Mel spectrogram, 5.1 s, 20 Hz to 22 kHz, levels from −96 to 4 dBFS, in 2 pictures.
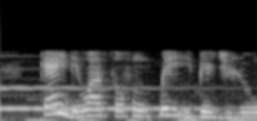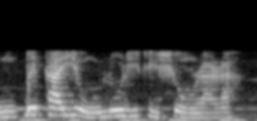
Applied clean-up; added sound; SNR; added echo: none; Chink, clink; 15 dB; none.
